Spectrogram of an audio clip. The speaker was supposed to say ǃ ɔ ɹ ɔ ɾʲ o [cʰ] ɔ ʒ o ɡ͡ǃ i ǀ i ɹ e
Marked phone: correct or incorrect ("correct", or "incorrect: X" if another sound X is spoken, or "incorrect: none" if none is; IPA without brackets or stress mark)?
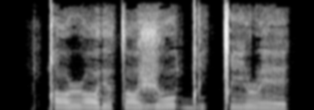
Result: incorrect: t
